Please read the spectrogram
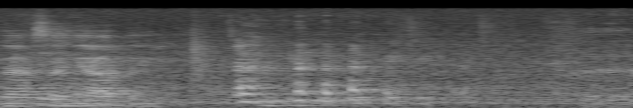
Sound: laughs

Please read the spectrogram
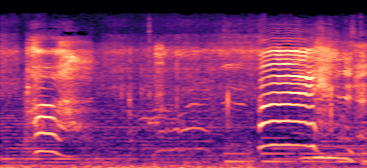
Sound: sighs

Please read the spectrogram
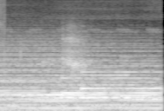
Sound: sighs

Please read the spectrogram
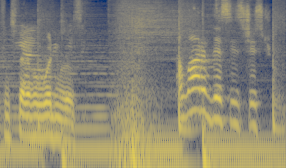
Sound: swoosh

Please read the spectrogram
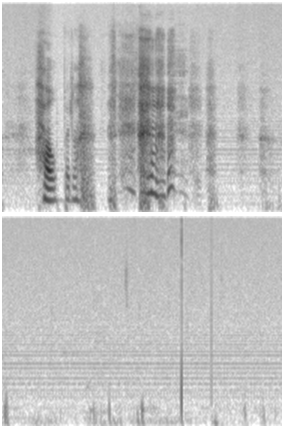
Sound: laughter

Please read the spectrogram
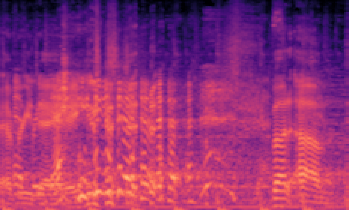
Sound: both laughing

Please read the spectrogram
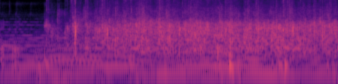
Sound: audience claps

